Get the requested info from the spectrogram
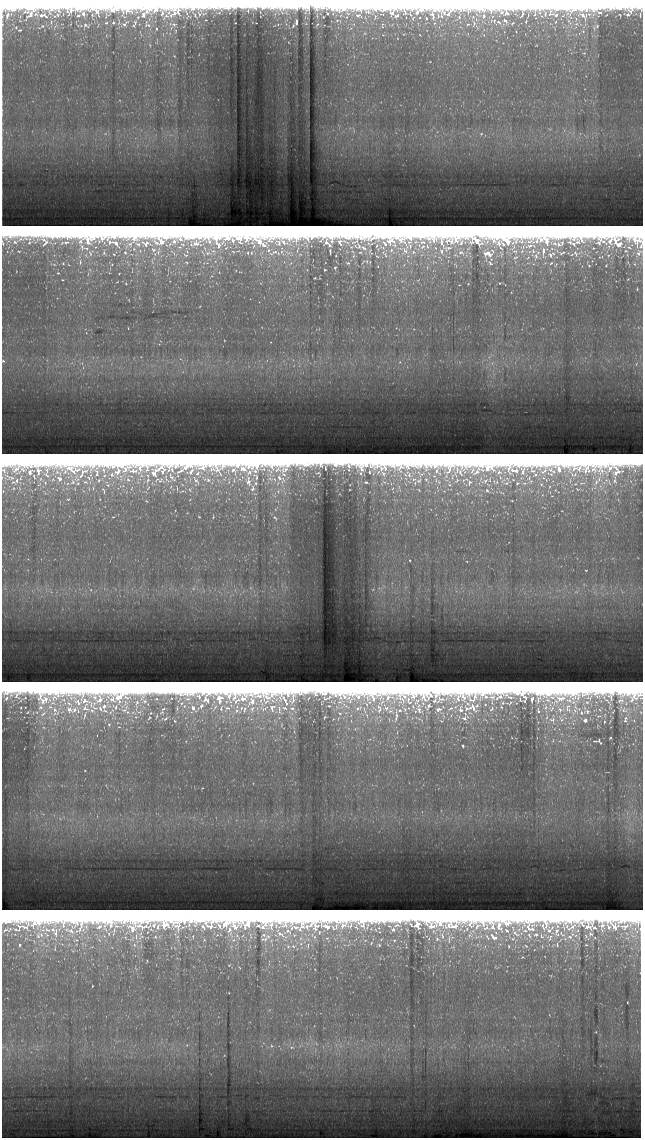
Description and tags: Road Works in Swiss Cottage, London
Recording of Road Works being done in Swiss Cottage, London on the Finchley Road.
concrete, construction, construction-site, cottage, demolition, drill, equipment, finchley, jack-hammer, jackhammer, london, pneumatic, road, roadworks, site, swiss, swiss-cottage, tools, works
